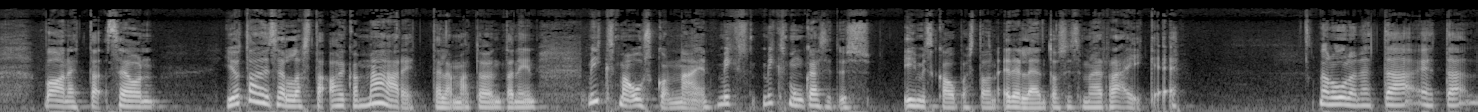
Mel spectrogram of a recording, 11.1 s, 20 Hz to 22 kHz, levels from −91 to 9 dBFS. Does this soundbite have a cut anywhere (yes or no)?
no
